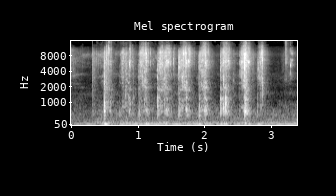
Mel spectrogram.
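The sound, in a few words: mixing ground flax seeds and vanilla extract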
